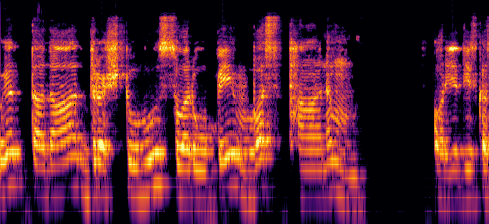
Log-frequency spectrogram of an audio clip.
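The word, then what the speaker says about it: द्रष्टुः: तदा द्रष्टुहु, दृष्टुहु नहीं लिखा हुआ है, द्रष्टुहु लिखा हुआ है,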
